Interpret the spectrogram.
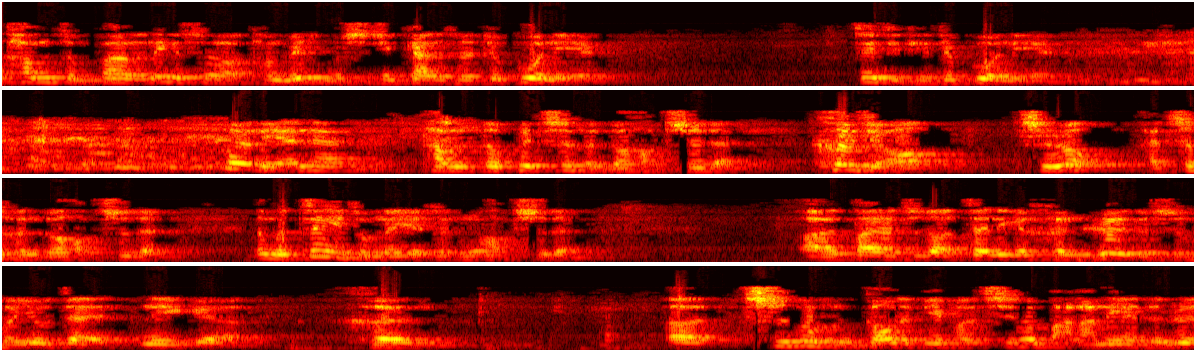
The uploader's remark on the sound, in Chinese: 一席现场分享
